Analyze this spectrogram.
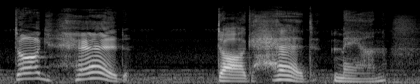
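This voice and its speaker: Fairly low-pitched woman's voice, anxious in tone, with very wide pitch swings. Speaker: story narrator. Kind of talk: horror fiction reading. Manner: tense, anxious.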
